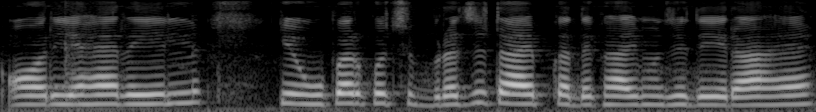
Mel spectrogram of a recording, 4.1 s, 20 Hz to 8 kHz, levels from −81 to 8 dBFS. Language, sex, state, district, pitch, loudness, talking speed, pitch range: Hindi, female, Uttar Pradesh, Jalaun, 240 Hz, -23 LUFS, 205 wpm, 225-250 Hz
